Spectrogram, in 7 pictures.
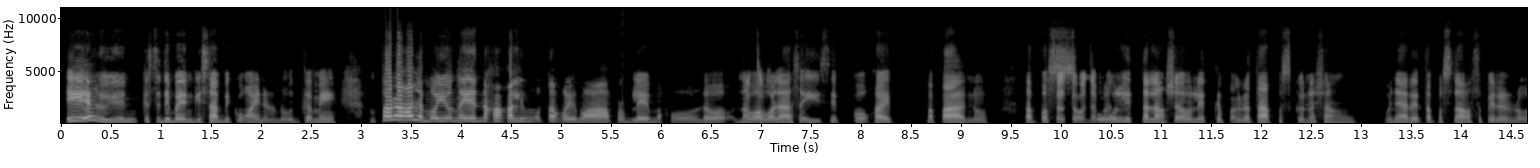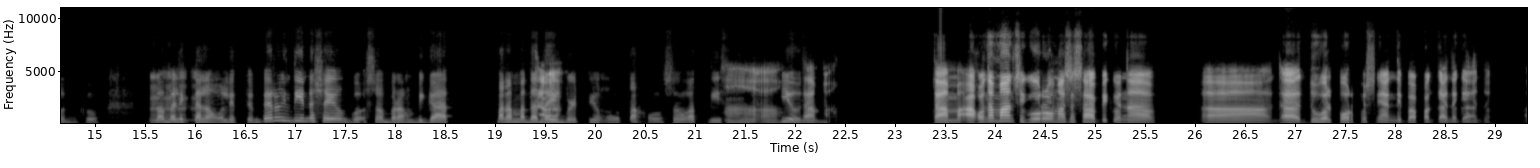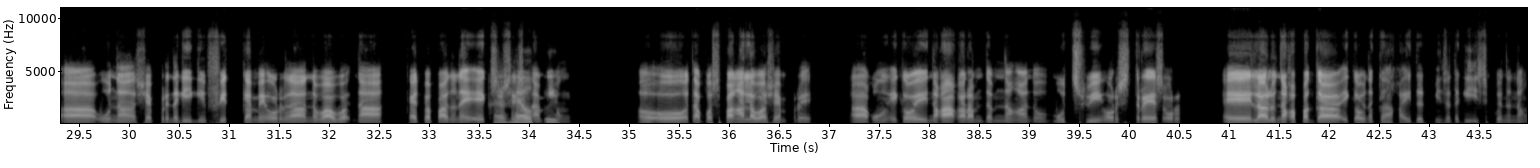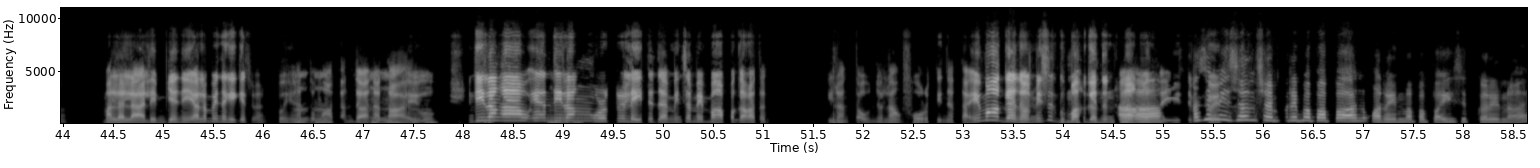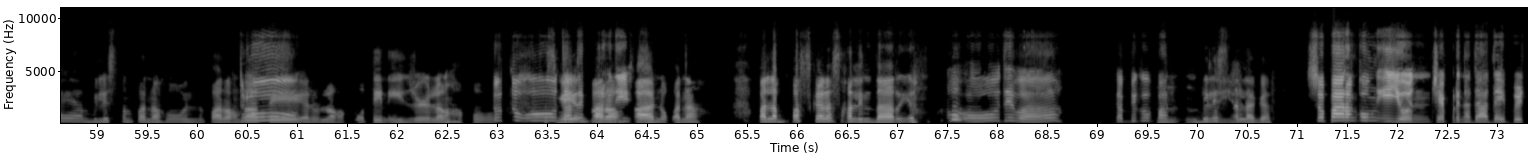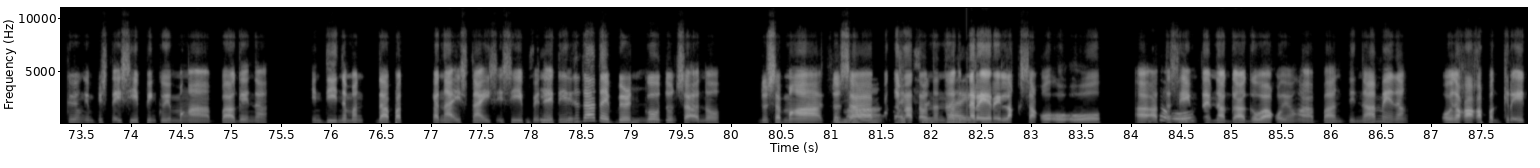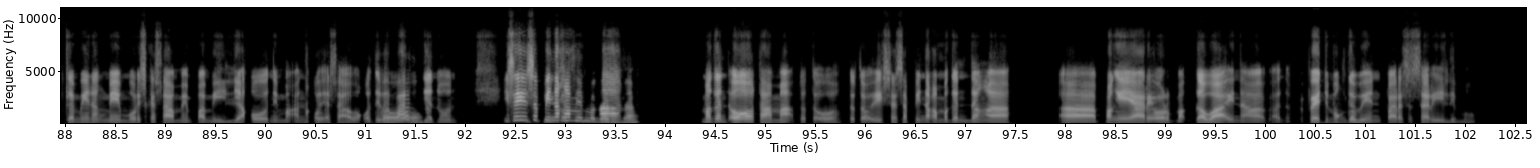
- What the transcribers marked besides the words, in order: laughing while speaking: "lang"; chuckle
- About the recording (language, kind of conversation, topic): Filipino, unstructured, Anong libangan ang pinakagusto mong gawin kapag may libre kang oras?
